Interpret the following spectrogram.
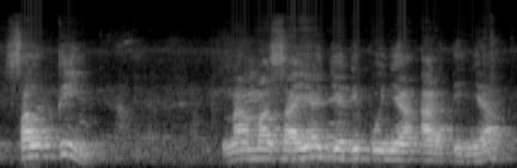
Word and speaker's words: Syauqi: Tapi ketika tadi MC memanggil saya dengan nama Sauqi, benar belakangnya qaf tapi depannya shin, sin. Bukan shin, tapi pakai sin, Sauqi.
